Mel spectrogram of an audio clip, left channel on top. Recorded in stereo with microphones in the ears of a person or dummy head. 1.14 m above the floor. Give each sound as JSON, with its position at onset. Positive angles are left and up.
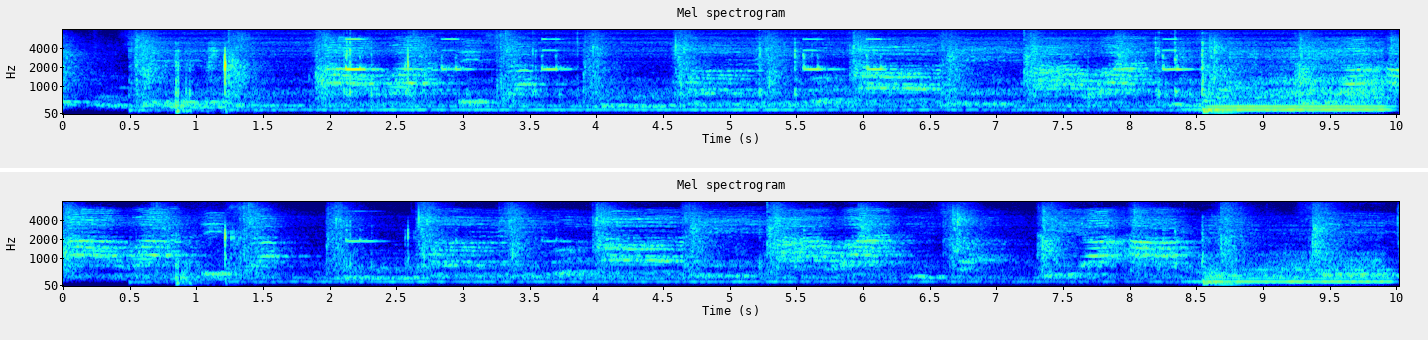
{"t": 0.5, "sound": "a microwave", "side_deg": 55, "distance_m": 2.0}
